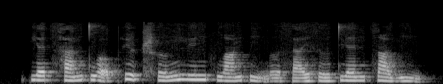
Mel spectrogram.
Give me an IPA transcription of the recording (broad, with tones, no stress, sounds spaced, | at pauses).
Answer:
p j ɛ˧˥ t͡sʰ a˧˥ n t̪ w ɔ̰˨˩ pʰ y˥˩ ʈ͡ʂʰ ɤ˧˥ ŋ m y˥ n f w ɑ˧˥ ŋ p ḭ˨˩ ŋ ɤ˥˩ s a˧˥ ɪ̯ s ɹ̩˧˥ t̪ ɥ ɛ˥ n t͡s ɑ˥˧ ʊ̯ m i˥˩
